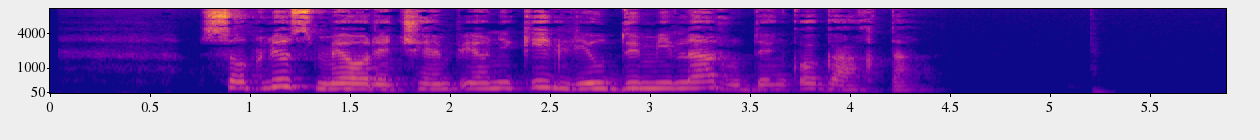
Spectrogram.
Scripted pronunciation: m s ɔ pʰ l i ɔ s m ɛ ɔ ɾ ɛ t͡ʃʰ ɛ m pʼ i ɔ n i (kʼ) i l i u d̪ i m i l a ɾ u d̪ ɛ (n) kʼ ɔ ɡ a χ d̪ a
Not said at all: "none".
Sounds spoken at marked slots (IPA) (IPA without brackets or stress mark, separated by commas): kʼ, ŋ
